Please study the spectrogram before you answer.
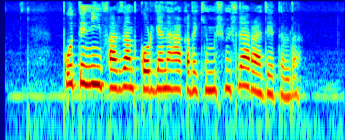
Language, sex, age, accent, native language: Uzbek, female, 19-29, Qashqadaryo, Uzbek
